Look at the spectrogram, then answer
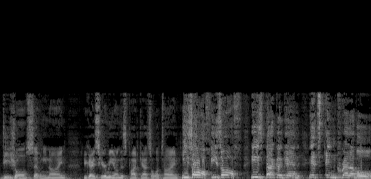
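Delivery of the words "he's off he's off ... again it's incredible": very high-pitched, excited race commentator voice. Recalling the Dijon 1979 race on the podcast: Murray Walker impression. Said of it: "That's my Murray Walker impression of Dijon 1979".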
